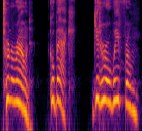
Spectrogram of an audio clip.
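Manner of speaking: loud, high shouted warning; urgent snarl. A narrator's reading. Harmony warns Derpy off the blast, snarling. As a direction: bark frantic orders, cut off at the end. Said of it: "Harmony snarled against the beating wind".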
